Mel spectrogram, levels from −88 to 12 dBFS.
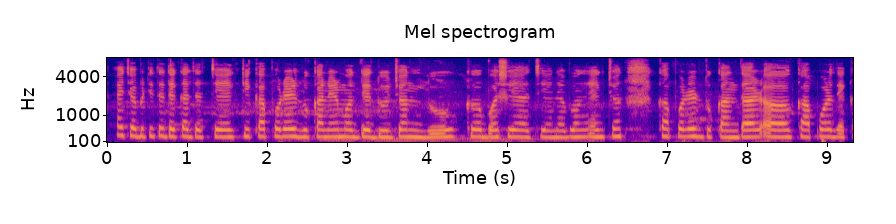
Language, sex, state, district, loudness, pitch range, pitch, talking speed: Bengali, female, Assam, Hailakandi, -17 LUFS, 240-255 Hz, 245 Hz, 120 wpm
